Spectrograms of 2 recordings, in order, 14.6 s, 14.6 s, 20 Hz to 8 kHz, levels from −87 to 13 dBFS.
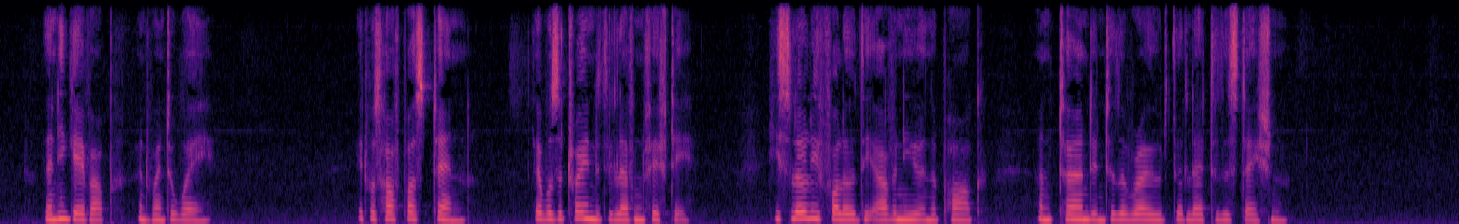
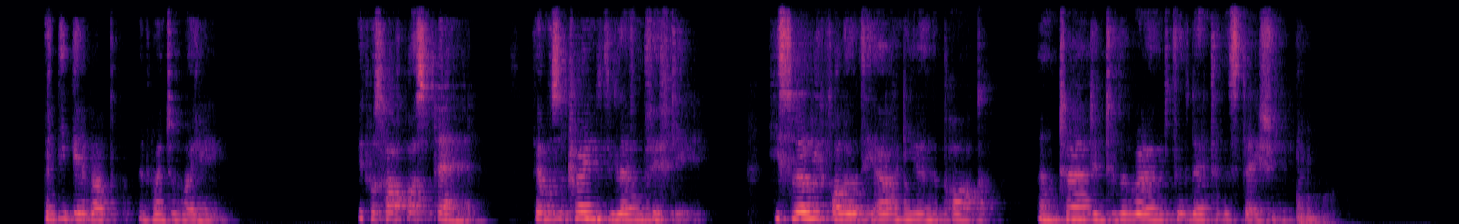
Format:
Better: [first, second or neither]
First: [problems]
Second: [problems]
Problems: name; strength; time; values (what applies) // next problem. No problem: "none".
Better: first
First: none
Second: noise reduction (neural mask model DeepFilterNet 3)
